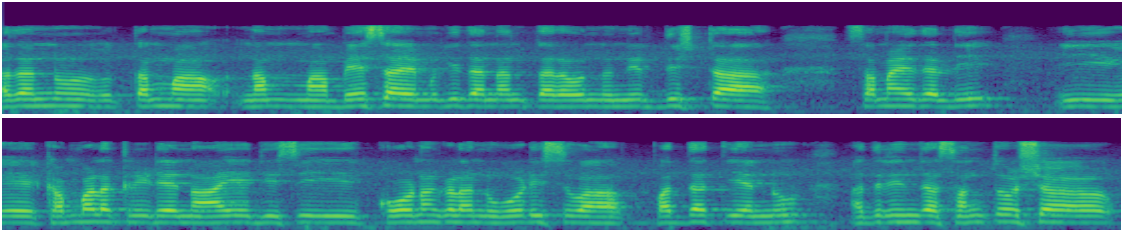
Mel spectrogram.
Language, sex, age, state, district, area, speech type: Kannada, male, 45-60, Karnataka, Udupi, rural, spontaneous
